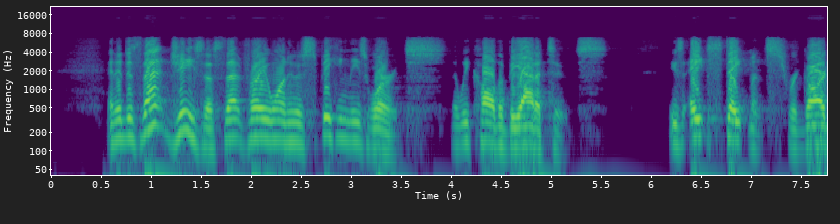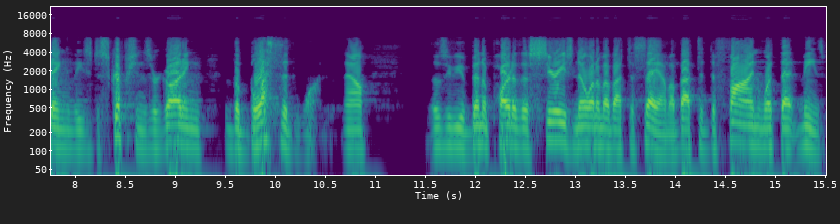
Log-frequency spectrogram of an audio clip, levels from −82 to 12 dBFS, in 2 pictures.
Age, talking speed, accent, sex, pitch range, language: 40-59, 205 wpm, American, male, 125-180 Hz, English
